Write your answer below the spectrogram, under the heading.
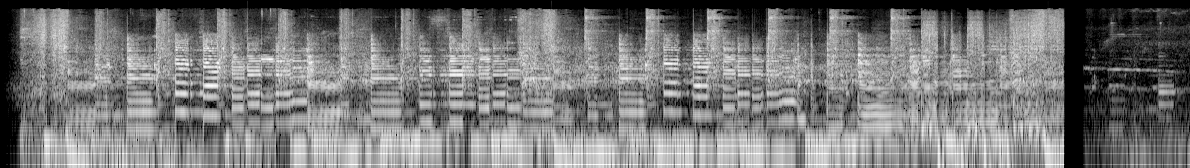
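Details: Guitar-led rock music plays steadily for about eleven seconds, then briefly cuts to silence before a faint sound resumes.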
